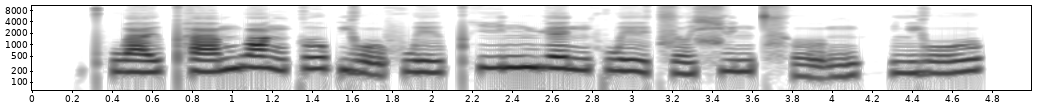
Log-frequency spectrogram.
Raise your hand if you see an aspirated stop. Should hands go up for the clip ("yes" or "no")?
yes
